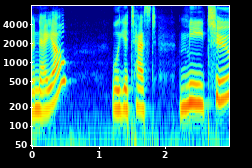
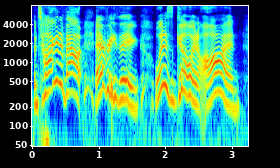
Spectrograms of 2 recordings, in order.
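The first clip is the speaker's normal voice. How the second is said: higher, louder half-laughing rant; mock yelling Duncan; 5 semitones higher, 4 dB louder than usual. Duncan yelling at Leto, higher and louder with a laugh. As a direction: vent at him in exasperation. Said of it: "And he's like".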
